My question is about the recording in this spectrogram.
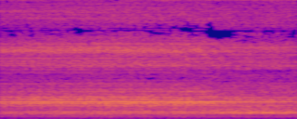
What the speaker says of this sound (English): I'm being careful to try to not point this down at my work surface, so I don't blow all that embossing powder around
